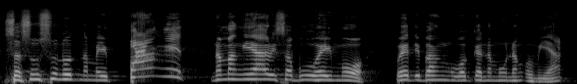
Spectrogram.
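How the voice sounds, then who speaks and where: A male pastor preaching a sermon in a church. He is animated, acts out the stories, and keeps asking the congregation "Amen?". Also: sits high, normal speed. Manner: animated, acts out quotes, often asks "Amen?".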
